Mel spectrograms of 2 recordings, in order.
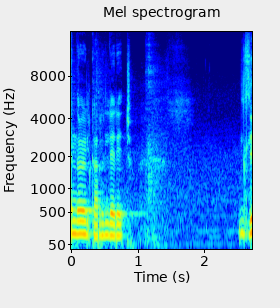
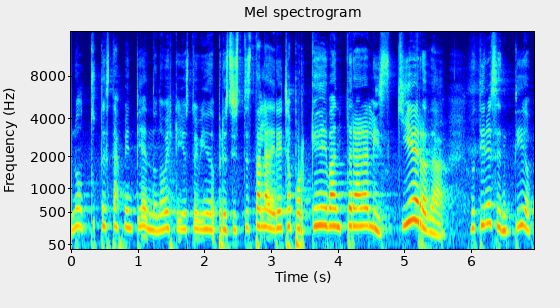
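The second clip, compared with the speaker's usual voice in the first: slightly higher, mocking defensive driver; lightly voiced indignant driver; imitating the driver; 5 semitones higher than usual. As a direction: mimic his excuse, a bit whiny. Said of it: "se espanta cuando me ve".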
